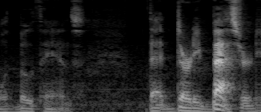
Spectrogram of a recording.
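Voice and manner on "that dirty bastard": loud outburst, leaning on the curse; narrated angry shout. A narrator's reading. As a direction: shout it out in anguish. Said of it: "he shouted".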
